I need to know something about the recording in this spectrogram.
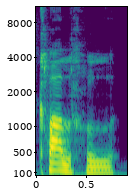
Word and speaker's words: Cthulhu: similar to how Cthulhu is supposed to be pronounced claw Lu earlier' has some rather weird alien pronunciations to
